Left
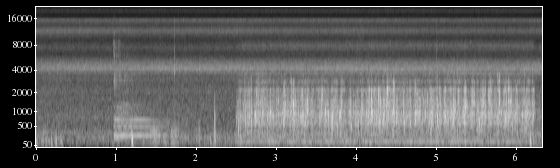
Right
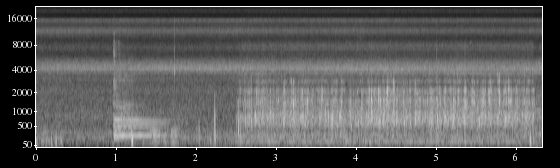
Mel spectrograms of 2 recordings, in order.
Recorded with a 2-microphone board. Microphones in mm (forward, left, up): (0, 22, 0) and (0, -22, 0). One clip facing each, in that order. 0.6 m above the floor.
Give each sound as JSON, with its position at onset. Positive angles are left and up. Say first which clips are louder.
{"t": 1.0, "sound": "a snare drum", "louder": "right 2 dB", "side_deg": -65, "distance_m": 7.0}
{"t": 2.5, "sound": "boiling", "louder": "left 6 dB", "side_deg": 25, "distance_m": 1.1}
